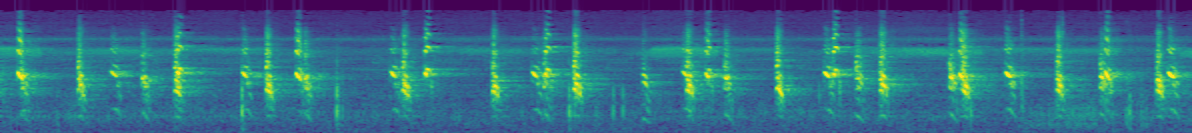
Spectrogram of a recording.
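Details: One of a group of seven Cheer Pheasants near Nainital gives a rapid, uneven run of harsh, scratchy squawks, roughly two or three per second, over a faint steady high hiss.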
